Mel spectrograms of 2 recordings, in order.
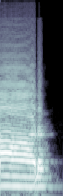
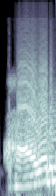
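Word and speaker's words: hour: आर जैसे मैं लिखता हूं आर इसको हम हावर नहीं पढ़ते। हावर नहीं पता है आर यहां पढ़ते हैं आर।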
